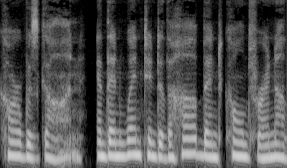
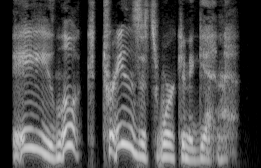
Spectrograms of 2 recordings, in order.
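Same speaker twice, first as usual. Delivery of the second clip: squeaky voice with a squeak in it. Reading a guard's line in a story aloud: squeaky voice. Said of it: "a squeaky voice said".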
